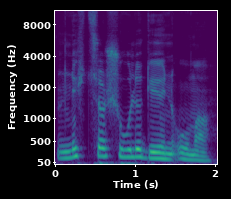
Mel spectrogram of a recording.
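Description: A man's voice: mid-range voice, animated, a little slow, dark tone, pitched above the performer's own voice. A man voicing a cheeky little schoolboy in a bedtime storybook reading, talking in an eager, whiny way. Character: cheeky little schoolboy who wants mischief.

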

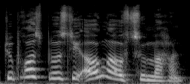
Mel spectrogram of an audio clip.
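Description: A woman's voice: on the high side, very animated, unhurried, voice pushed up. A woman voicing a young boy who is puzzled and down-to-earth, speaking matter-of-factly.

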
